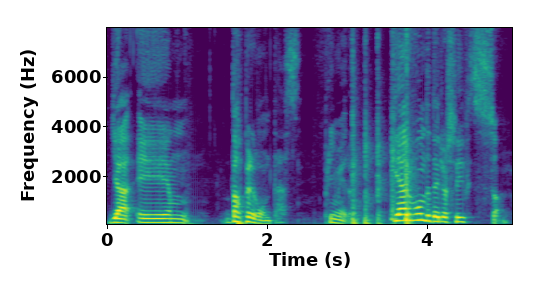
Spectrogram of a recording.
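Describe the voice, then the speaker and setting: A woman's voice: sits low, expressive, slow, loud music behind the voice. A young woman with a Chilean accent hosting a casual podcast chat, slangy, mixing English words into her Spanish. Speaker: podcast host.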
